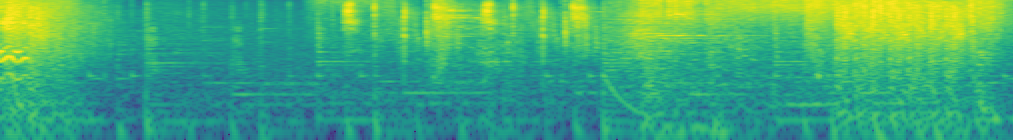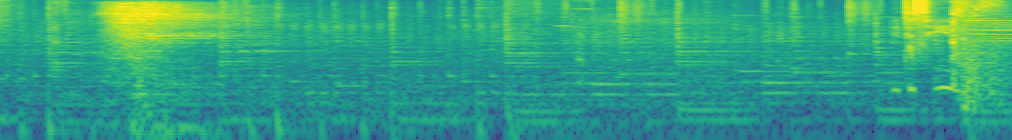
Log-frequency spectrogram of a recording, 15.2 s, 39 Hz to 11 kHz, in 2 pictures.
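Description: Rapid barrage attack in the anime-style game Reverse 1999, with dense crashing, thudding impacts and booms layered over music and game voices throughout.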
